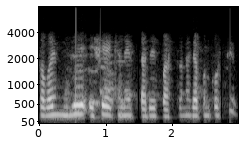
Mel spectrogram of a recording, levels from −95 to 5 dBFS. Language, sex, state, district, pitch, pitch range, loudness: Bengali, female, West Bengal, North 24 Parganas, 210 Hz, 200-220 Hz, -22 LUFS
